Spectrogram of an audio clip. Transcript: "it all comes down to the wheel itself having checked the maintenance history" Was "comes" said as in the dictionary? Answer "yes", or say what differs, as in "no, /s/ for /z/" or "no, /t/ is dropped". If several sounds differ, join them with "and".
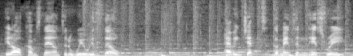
yes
